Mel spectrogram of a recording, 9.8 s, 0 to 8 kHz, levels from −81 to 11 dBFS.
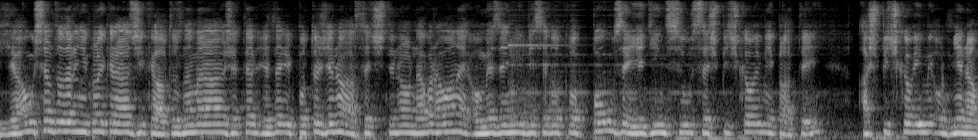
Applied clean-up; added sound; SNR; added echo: neural separator model SepFormer DNS4.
